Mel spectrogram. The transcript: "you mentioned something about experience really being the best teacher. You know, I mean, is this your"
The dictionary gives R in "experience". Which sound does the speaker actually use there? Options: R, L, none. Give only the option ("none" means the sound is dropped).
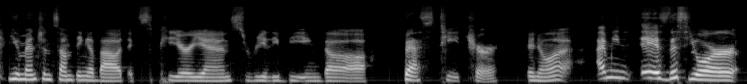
R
